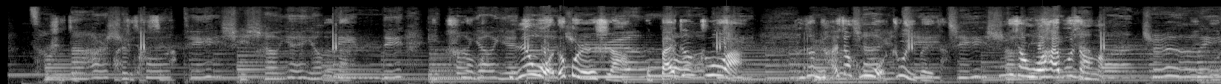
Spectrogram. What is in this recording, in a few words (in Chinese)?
小男孩混剪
